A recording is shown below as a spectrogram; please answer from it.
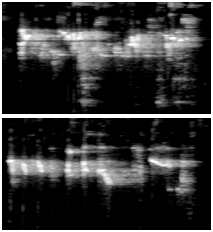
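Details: Female greater green leafbird calling a male: a dense, scratchy warbling burst, then after a short break a rippling trilled phrase and a final slurred whistle.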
